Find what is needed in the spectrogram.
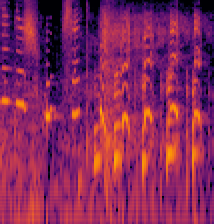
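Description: A woman's high-pitched laughter in short rapid bursts, about four a second, opening with a held high "oh".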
